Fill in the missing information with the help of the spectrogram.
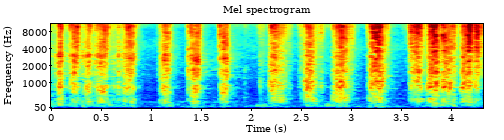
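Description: A white plastic hand brush scrubs a small, thin green fabric rug with a rabbit print, wet and foamy, lying on a concrete floor. Quick back-and-forth strokes make a rapid series of bright, wet, hissing rasps with short gaps between them.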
